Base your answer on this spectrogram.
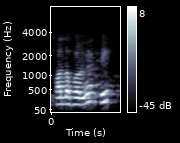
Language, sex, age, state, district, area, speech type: Bengali, male, 18-30, West Bengal, Murshidabad, urban, conversation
